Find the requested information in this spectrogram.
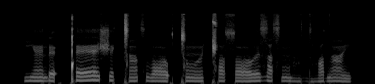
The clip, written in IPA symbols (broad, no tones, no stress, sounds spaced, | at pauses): j ɛ̃ ɗ ɛ ʔ ǃ ɛː ʃ ɛ ǀ ĩː sˤ ðˤ oː ʔ ǀ õː ə̯ ǁ o sˤ oː ə̯ z i sˤ ŋ͡m ɛ̤ dˤ o̤ ə̯ dˤ ĩː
